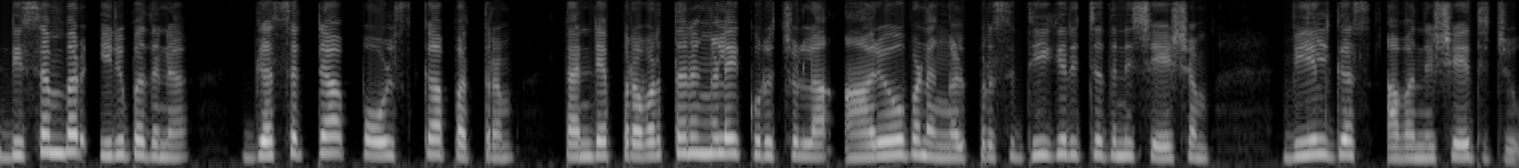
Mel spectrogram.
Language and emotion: Malayalam, neutral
